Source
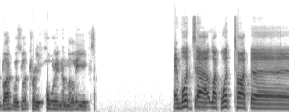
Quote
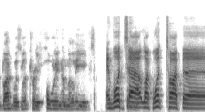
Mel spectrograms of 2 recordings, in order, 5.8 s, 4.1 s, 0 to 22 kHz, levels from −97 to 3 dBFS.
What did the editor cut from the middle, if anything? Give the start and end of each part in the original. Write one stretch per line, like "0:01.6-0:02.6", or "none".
0:01.9-0:03.3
